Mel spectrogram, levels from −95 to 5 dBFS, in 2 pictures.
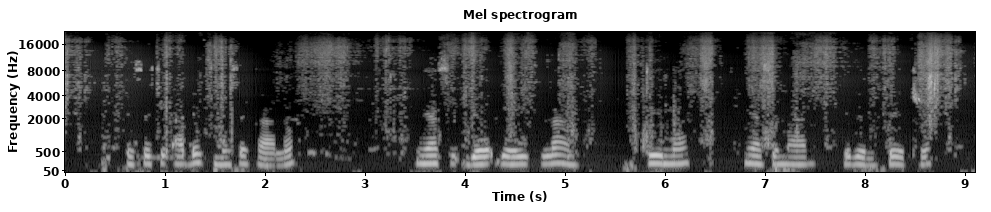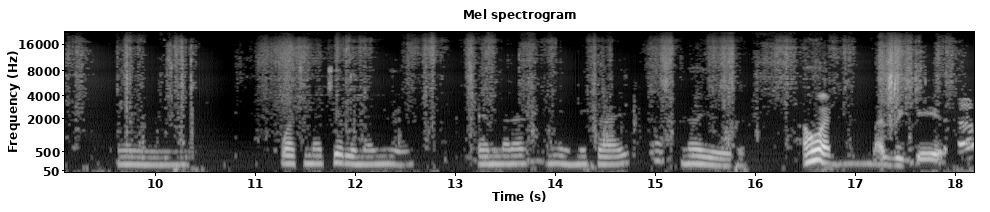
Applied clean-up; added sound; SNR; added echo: classical method spectral subtraction.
